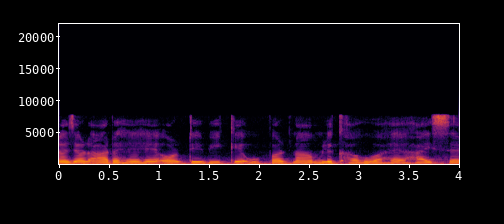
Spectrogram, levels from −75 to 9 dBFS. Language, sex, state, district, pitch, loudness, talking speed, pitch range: Hindi, female, Punjab, Kapurthala, 215 Hz, -15 LUFS, 225 wpm, 205-220 Hz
